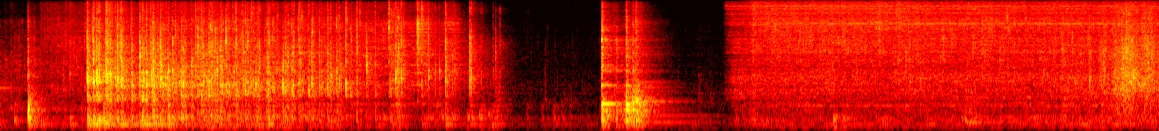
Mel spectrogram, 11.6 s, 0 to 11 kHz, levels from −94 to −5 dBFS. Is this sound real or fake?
real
